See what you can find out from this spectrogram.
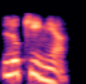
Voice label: "leukaemia", Indian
